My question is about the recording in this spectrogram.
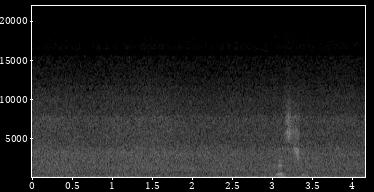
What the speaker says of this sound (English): Look how rough it is, huh? It's around 2 meter waves.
